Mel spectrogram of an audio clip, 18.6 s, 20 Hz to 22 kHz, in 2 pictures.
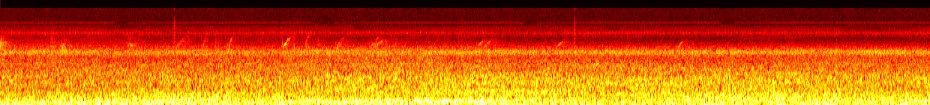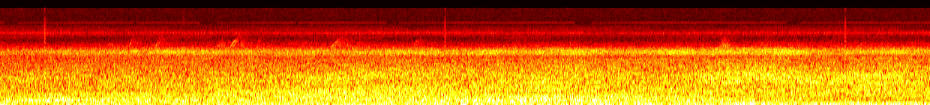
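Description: Boeing 787-8 Dreamliner's turbofan engines on final approach: a steady jet rush and rumble that swells slightly toward the end as the airliner draws closer.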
